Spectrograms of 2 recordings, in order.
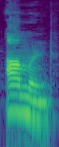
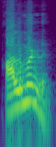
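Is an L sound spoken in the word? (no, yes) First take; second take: no; yes. First: The L sound is left out of the word. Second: The L sound is pronounced in the word. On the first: The speaker calls it right. "ये एल silent है, इसको हम कहते हैं आमंड" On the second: The speaker calls it wrong. "नहीं, ये एल silent है"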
